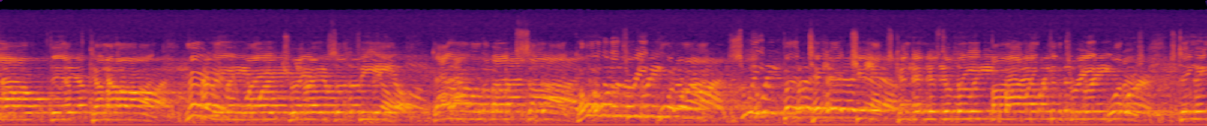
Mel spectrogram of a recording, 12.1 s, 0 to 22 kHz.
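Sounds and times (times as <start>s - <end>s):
man calling a race: 0.0s - 12.0s.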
